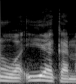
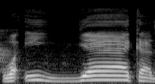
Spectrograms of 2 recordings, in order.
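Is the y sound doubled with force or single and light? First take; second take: single; doubled. First: The y sound is single and light. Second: The y sound is doubled and forceful. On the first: The speaker calls it wrong. "যেন ওয়া ইয়াকা না হয়" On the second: The speaker calls it right. "এভাবে"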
